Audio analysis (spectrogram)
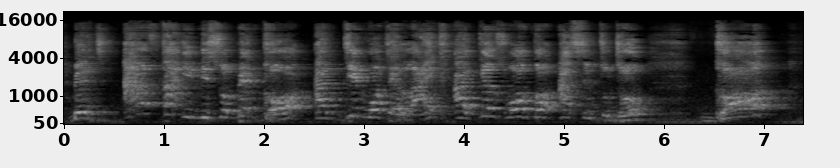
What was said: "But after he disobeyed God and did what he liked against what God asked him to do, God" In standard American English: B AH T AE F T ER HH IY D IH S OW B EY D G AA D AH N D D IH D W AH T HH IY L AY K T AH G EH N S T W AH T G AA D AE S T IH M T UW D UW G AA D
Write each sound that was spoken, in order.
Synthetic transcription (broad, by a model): B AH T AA F T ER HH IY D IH S OW B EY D G AA D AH N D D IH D W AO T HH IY L AY K AH G EH N S T W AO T G AA D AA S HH IH M T UW D UW G AA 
